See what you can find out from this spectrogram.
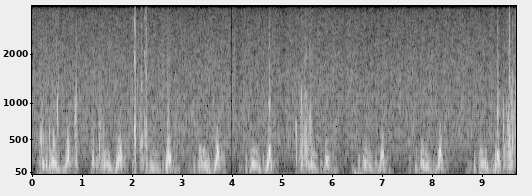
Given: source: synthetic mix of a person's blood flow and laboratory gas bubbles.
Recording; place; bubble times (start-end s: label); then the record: Doppler ultrasound of blood flow; precordium
0.12-0.54 s: bubbles
0.83-0.92 s: bubbles
1.17-1.51 s: bubbles
1.99-2.32 s: bubbles
5.23-5.65 s: bubbles
9.38-9.69 s: bubbles
From the record:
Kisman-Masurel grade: 232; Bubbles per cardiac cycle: several, 3 to 8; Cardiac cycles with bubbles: 50 to 99%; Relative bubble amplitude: moderate (0.250 to 0.450); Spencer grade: 3 (all of the cardiac periods contain showers or single bubble signals, but not dominating or overriding the cardiac motion signals); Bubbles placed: only in the low amplitude regions of the cardiac cycle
